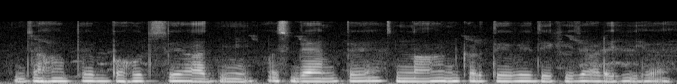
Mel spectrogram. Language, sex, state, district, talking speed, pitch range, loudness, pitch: Hindi, male, Bihar, Kishanganj, 130 wpm, 140-150 Hz, -15 LUFS, 145 Hz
